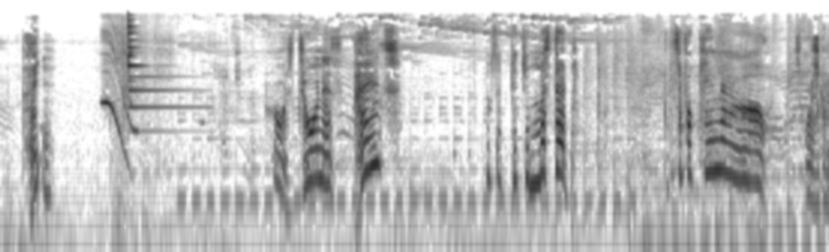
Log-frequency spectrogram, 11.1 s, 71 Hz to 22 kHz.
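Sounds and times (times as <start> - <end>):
descending whistle: 1.3 - 3.0
low fast-pulsing musical tone: 1.4 - 7.6
bright chime ringing: 1.6 - 3.0.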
